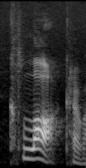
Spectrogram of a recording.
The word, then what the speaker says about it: clerk: 자, 미국식 발음은 clerk예요. 근데 영국식 발음은 We have a new clerk. Clock라고 합니다.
